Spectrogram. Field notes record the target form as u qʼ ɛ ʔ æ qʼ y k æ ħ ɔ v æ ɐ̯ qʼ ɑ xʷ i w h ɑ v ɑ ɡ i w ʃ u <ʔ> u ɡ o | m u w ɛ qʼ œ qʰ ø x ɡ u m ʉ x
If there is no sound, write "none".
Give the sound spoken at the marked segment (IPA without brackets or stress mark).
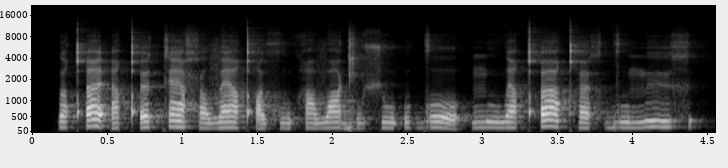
ʔ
